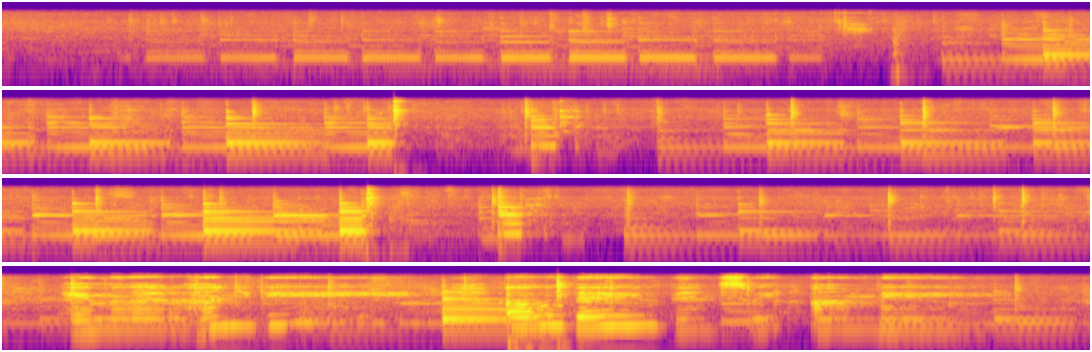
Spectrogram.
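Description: Twelve-string acoustic guitar fingerpicked in a repeating pattern of notes as a song's introduction. It starts softly and gets louder from about eight seconds in. Near the end a voice joins with a few sliding notes.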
